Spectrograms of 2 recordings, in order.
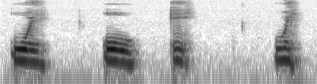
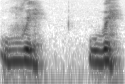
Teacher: Kéo nhanh từ chữ O sang chữ E là nó ra thôi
